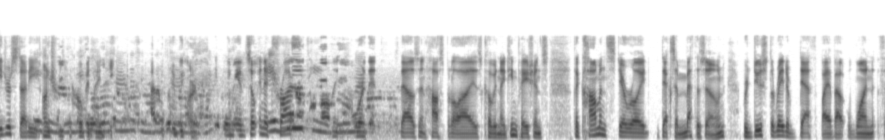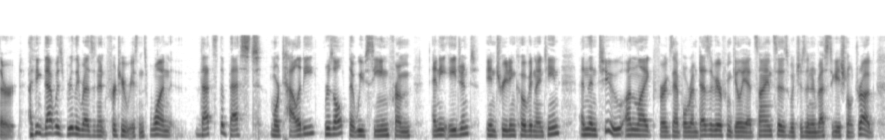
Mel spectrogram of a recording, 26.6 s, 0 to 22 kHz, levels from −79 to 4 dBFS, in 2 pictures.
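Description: From 0.84 to 3.86 s the far end's echo canceller likely failed to remove what its microphone picked up from its loudspeaker, so an echo leak sends the speech back about 0.35 s late, sitting roughly 10 dB below the direct sound as a delayed shadow. From 0.86 to 3.57 s, while that echo overlaps the talker, the canceller likely mistook the talker for echo and clamped down on both. This is speech suppressed in double talk: the voice dips by up to about 10 dB in pieces, around one and a half seconds in all, sounding choppy and dulled. The pattern repeats from 4.36 to 6.0 s with a stronger echo leak, again delayed by about 0.35 s but only about 5 dB below the speech. From 4.4 to 6.0 s the double-talk suppression also cuts deeper, with drops of up to about 15 dB across roughly one and a half seconds. The talker fades and breaks up, and the audio stays within the call band, with nothing above 8 kHz.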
